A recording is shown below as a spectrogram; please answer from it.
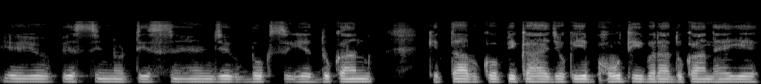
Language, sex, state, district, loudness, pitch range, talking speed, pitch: Hindi, male, Bihar, Begusarai, -21 LUFS, 125-130 Hz, 160 wpm, 130 Hz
